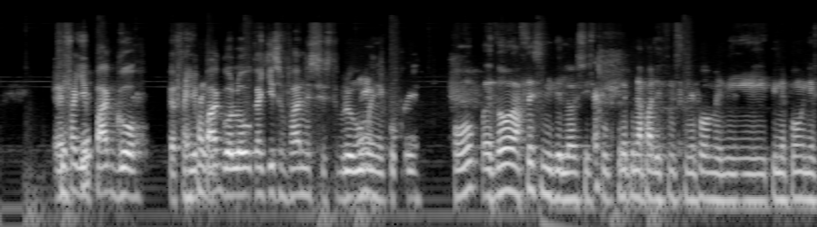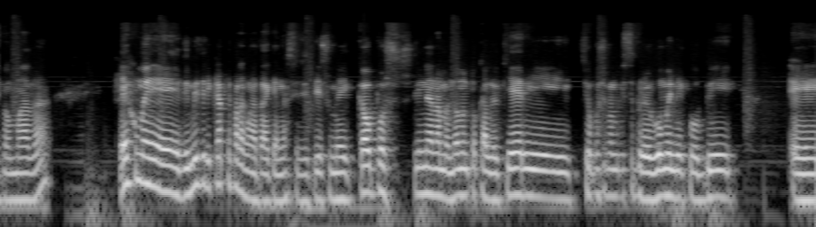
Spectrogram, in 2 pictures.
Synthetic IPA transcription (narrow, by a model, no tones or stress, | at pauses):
eefɐʝepɐŋɡo̞ | efɐepɐŋɡoloɣokɐciseɱfɐnisist̪ibɾo̞iɣume̞niek̚pobi | ope̞ðo̞ɐft̪e̞sineiðilo̞sispupɾe̞pinɐːpɐnd̪iθunst̪inepo̞menit̪ine̞po̞me̞nie̞vðo̞mɐðɐ | e̞xume̞ðimit̪ɾikɐpçɐpɾɐɣmɐt̪ɐʝɐnɐsizit̪isume̞kɐopo̞sineɐnɐme̞no̞menot̪o̞kɐlo̞ce̞ɾiceo̞posipɐmecest̪ibɾo̞iɣume̞nie̞k̚po̞mbi | e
